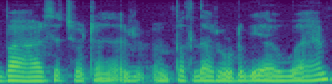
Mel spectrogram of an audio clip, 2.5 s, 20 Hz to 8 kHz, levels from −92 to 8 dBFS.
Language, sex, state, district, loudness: Hindi, female, Bihar, Patna, -18 LUFS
